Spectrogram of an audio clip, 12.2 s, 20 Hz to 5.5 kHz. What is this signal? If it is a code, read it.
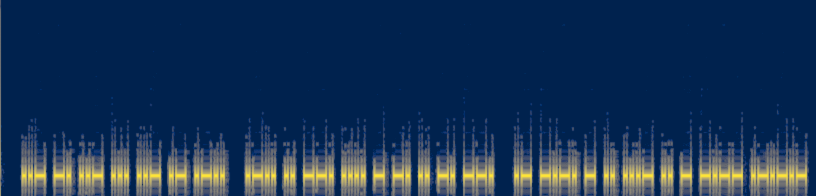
Morse code, heard as a keyed tone, about 25 wpm, 600 Hz. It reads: UNUSUAL LIGHTNING ACTIVITY.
